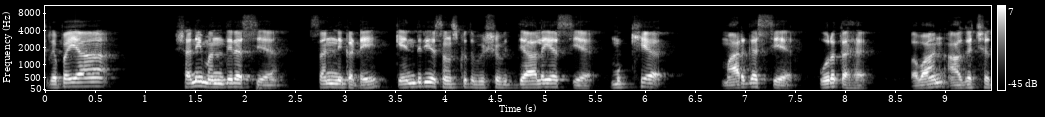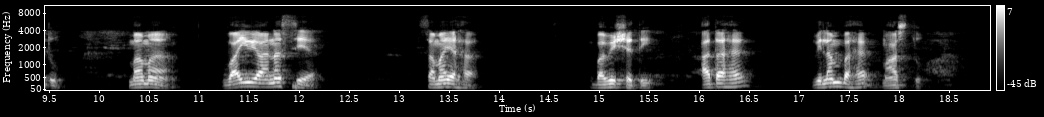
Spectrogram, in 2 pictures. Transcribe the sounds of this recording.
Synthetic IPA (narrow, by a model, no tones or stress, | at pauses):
kɾɪpɐjaː | ʃɐnimɐnd̪iɾɐsjɐ | sɐnːikɐʈeːkeːnd̪ɾiːjɐsɐ̃w̃skɾut̪ɐʋiʂwɐʋid̪jaːlɐjɐsjɐmukʰjɐ | maːɾɡɐsjɐpuːɾɐt̪ɐɦɐ | bʱɐʋaːna̰ːɡɐt͡ʃʰɐt̪u | mɐmɐ | ʋaːjujaːnɐsjɐ | sɐmɐjɐɦɐ | bʱɐʋiʃjɐt̪i | ɐt̪ɐɦɐ̆ | ʋilɐmbʱɐɦɐmaːst̪u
